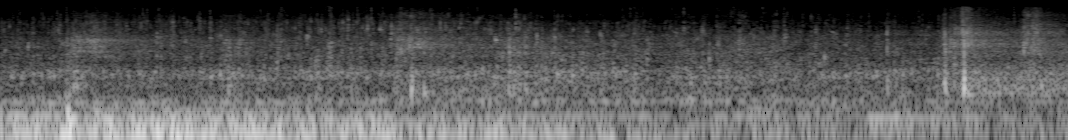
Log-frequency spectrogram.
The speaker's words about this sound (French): Alors on est au bord d'un petit ruisseau, près d'une petite cascade et sous une aubépine.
